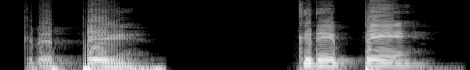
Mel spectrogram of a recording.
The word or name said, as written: crepe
